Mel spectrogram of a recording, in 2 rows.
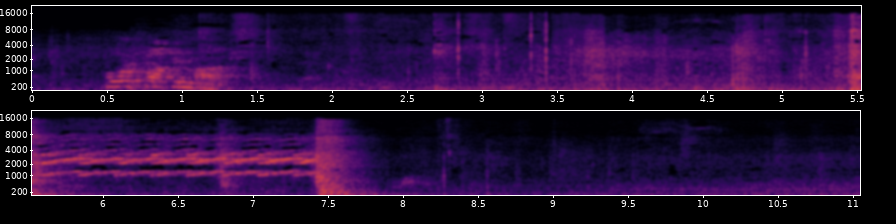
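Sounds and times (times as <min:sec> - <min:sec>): warbling door alarm: 0:05.4 - 0:07.6.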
